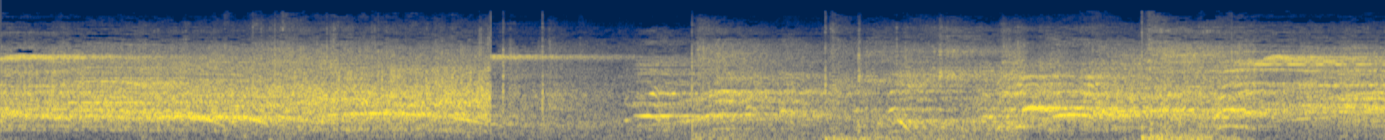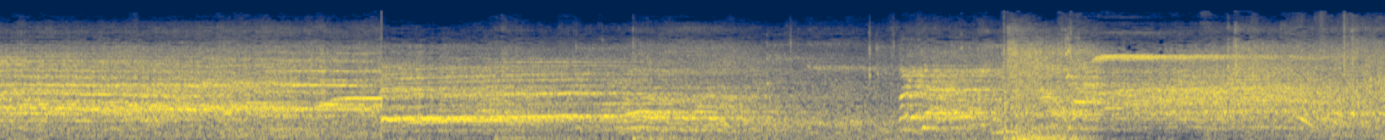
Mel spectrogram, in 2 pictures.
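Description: Indoor volleyball rally sounds: ball strikes and thuds, players shouting and calling on court, and short high referee whistle blasts at the start and end of rallies.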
